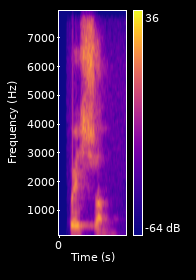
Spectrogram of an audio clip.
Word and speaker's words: question: Moreover, we can have the ch sound in place of letter T, as before I or you in some words. For example, question, suggestion.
